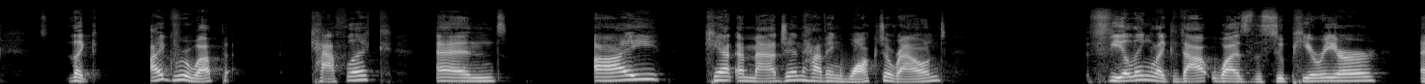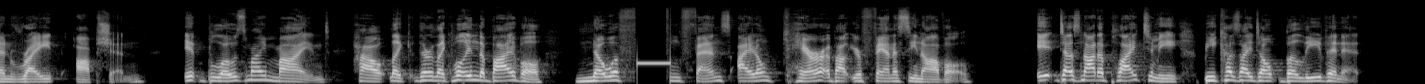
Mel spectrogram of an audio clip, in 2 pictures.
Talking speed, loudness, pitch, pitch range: 115 wpm, -17 LUFS, 165 Hz, 145-185 Hz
